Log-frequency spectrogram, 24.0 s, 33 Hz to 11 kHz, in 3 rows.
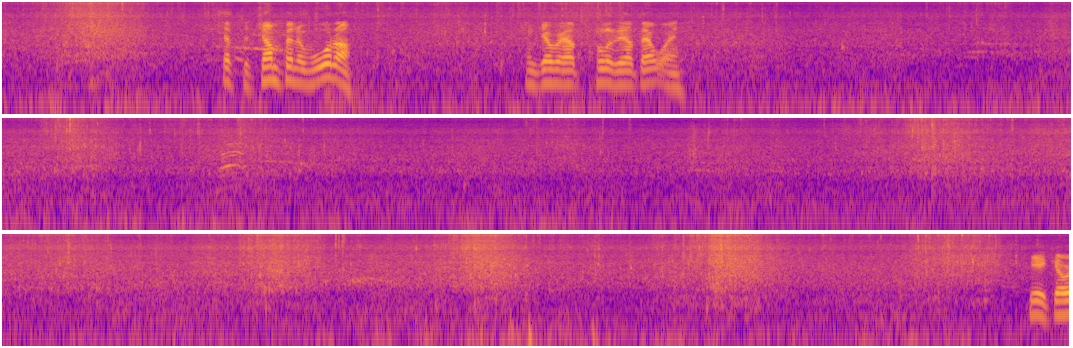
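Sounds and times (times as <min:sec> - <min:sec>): wind rushing over microphone: 0:05.5 - 0:23.6.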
